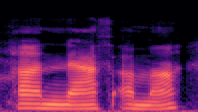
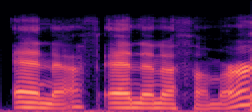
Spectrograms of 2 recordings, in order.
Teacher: mastering the stress is vital. You've got to focus on that strong second syllable, anathema. It sounds strong.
